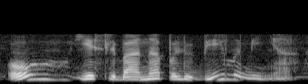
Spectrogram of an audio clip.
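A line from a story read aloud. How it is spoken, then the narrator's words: Quiet. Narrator (Russian): сказал он тихо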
